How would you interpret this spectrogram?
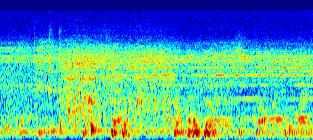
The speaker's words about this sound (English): Believe it or not, I am on a train heading for Charing Cross.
